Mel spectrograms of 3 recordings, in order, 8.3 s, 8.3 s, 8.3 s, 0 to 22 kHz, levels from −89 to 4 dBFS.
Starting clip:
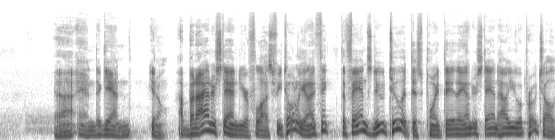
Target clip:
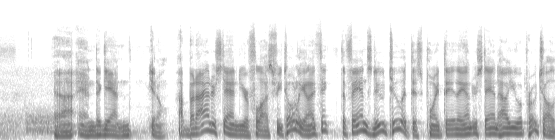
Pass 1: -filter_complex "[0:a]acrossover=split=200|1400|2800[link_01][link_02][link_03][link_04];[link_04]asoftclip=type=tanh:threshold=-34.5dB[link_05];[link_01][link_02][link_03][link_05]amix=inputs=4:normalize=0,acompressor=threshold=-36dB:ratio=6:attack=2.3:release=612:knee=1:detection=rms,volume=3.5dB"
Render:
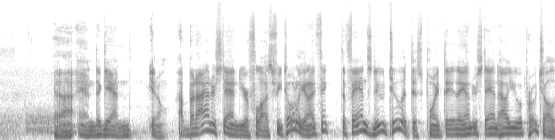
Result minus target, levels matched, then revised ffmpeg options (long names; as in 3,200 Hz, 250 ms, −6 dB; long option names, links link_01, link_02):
8,000 Hz band −3.5 dB
-filter_complex "[0:a]acrossover=split=200|1400|2800[link_01][link_02][link_03][link_04];[link_04]asoftclip=type=tanh:threshold=-34.5dB[link_05];[link_01][link_02][link_03][link_05]amix=inputs=4:normalize=0,acompressor=threshold=-36dB:ratio=6:attack=2.3:release=612:knee=1:detection=rms,lowpass=frequency=6400:width_type=q:width=2.3,volume=3.5dB"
